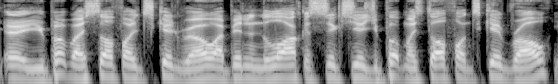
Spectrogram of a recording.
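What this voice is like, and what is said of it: Raspy throaty movie-character impression. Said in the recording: “You got that throat thing down ... that's my only impression”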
